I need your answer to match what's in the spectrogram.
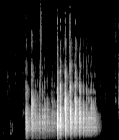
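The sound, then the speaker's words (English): Dice clatter across a hard tabletop in a quick, bright rattle of many small clicks, with a sharper burst midway before the tumbling settles after about a second and a half. The dice are rolled for perception checks in a tabletop role-playing game. No one speaks. “Roll perception checks.”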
